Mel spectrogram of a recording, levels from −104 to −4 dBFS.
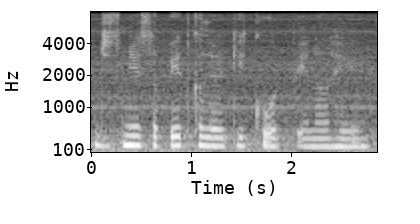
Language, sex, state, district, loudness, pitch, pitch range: Hindi, female, Arunachal Pradesh, Papum Pare, -15 LUFS, 180 Hz, 170-190 Hz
